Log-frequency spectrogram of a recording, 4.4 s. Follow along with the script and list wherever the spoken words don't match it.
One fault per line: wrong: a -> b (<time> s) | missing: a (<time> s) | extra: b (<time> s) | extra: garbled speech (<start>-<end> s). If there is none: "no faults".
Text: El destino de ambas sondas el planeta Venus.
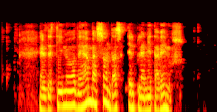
no faults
